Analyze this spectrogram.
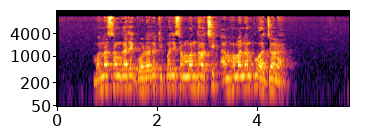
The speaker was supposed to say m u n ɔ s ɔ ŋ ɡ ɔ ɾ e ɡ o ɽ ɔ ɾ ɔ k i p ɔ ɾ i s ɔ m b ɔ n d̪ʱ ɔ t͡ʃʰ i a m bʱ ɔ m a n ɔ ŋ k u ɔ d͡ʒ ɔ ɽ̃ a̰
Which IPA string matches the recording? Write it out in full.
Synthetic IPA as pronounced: m ɔ n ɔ s ɔ ŋ ɡ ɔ ɾ e ɡ o ɽ ɔ ɾ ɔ k i p ɔ ɾ i s ɔ m b ɔ n d̪ʱ ɔː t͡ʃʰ i a m bʱ ɔ m a n ɔ ŋ k u ɔ d͡ʒ ɔ ɽ̃ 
